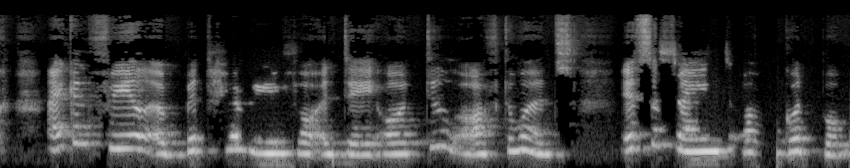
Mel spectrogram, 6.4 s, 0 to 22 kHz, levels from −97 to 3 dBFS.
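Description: At 2.19 s and 4.23 s, short concealed packet loss: about 10 ms failed to arrive and was patched from the preceding sound, leaving a brief smear rather than any gap. From 5.67 to 5.84 s comes a fading 160 ms extended buzz or hiss with no silence after it, most likely a long network dropout concealed entirely by continuation.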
